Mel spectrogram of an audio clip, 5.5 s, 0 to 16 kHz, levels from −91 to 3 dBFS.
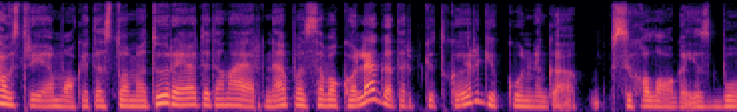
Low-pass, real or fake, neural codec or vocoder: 14.4 kHz; fake; vocoder, 48 kHz, 128 mel bands, Vocos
